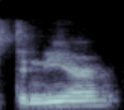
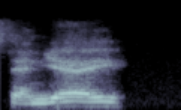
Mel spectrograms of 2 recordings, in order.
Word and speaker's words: Denier: It's Denier in the U.S. When I go to Europe, it's Denier. It changes.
